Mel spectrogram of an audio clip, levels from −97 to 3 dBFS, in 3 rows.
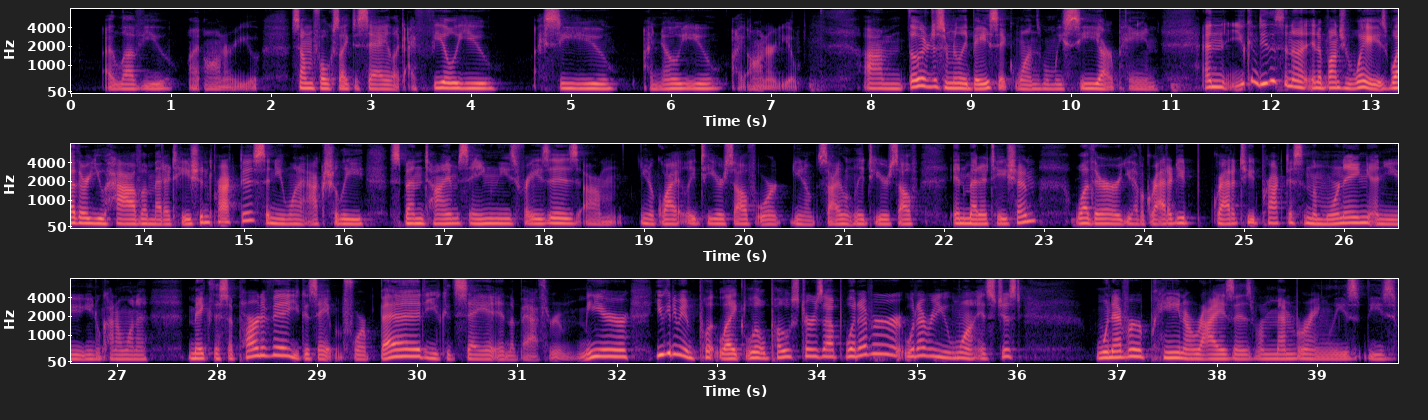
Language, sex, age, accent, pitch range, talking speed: English, female, 20-39, American, 160-190 Hz, 205 wpm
